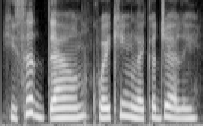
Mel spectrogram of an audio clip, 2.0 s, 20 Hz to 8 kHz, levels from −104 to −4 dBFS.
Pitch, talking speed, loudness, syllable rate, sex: 245 Hz, 205 wpm, -16 LUFS, 4.7 syllables/s, female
